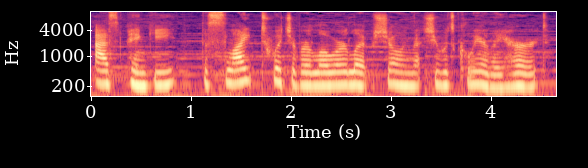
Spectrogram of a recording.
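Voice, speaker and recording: A woman's voice: mid-range voice, steady tone, normal speed. A woman reading scripted fan fiction as a storybook narrator. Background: background music.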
